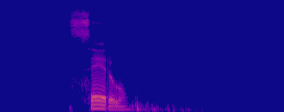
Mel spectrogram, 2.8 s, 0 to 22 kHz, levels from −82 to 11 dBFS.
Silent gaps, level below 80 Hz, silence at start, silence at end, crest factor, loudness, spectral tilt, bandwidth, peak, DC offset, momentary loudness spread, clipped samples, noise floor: none; -80 dBFS; 0.7 s; 1.3 s; 20 dB; -41 LUFS; -5 dB/octave; 16 kHz; -26 dBFS; under 0.1%; 17 LU; under 0.1%; under -90 dBFS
